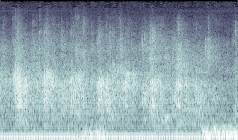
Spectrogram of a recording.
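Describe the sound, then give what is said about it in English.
A church audience claps their hands in praise to God in a sustained, dense burst of applause, steady and fairly loud throughout, with a low hum underneath and no clear speech. “Let's give God a hand clap of praise.”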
